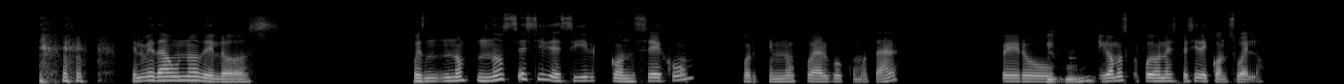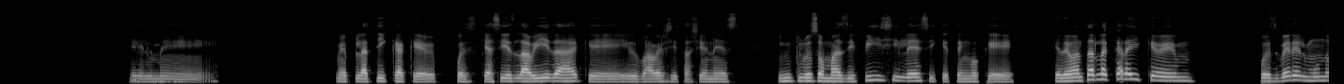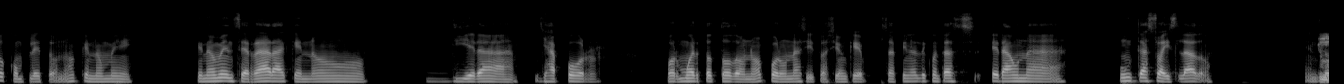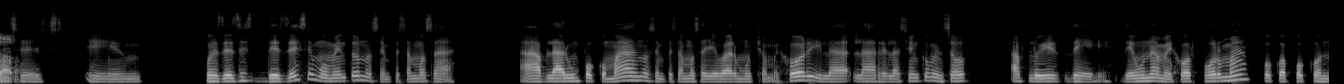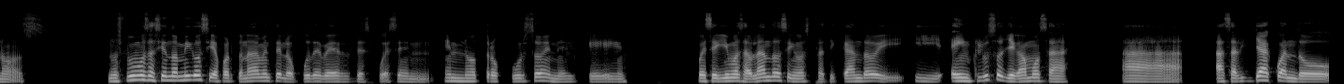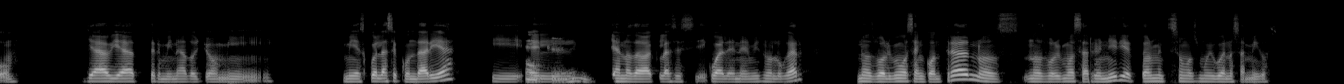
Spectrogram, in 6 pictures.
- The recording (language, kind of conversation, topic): Spanish, podcast, ¿Qué impacto tuvo en tu vida algún profesor que recuerdes?
- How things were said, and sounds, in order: chuckle; tapping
